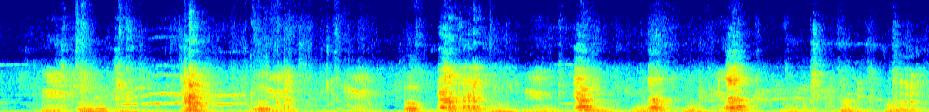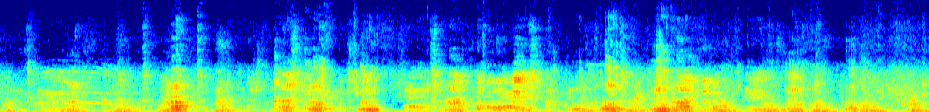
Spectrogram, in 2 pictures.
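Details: Pigs with piglets on a farm in a village area of India: a dense, continuous chorus of overlapping grunts and short squeals from many animals, rapid and uneven, with occasional louder shrill peaks.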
